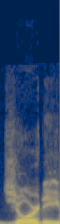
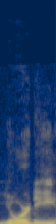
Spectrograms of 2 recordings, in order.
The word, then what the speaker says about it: Jordy: do you know so not only is it jordy more like jordy than yordy although we can't like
